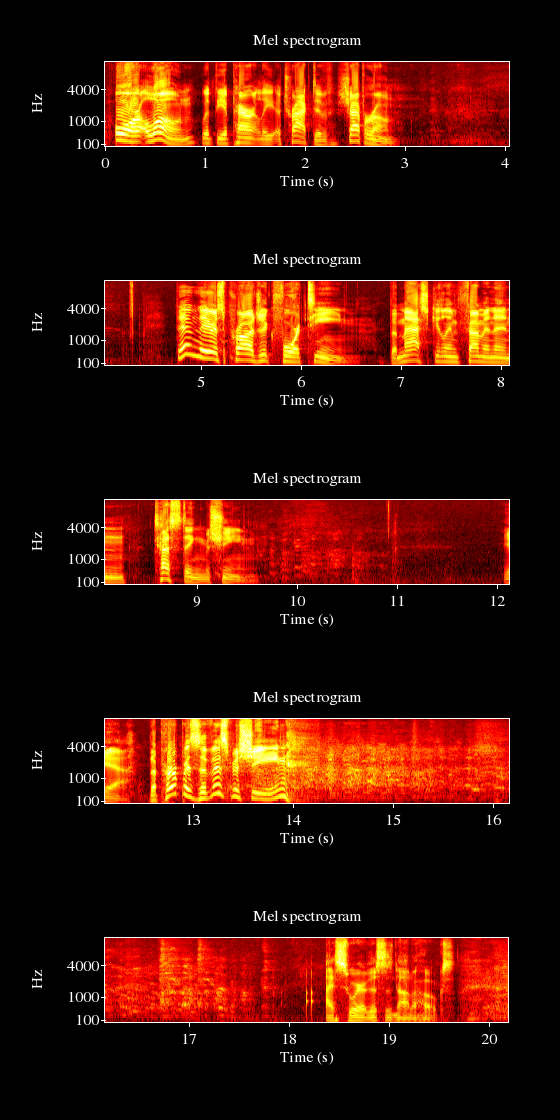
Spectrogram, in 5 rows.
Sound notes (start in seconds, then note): 9.7 crowd laughs; 13.8 crowd laughs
